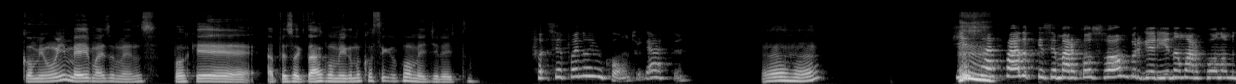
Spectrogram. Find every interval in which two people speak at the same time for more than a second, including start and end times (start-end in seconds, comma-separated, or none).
none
